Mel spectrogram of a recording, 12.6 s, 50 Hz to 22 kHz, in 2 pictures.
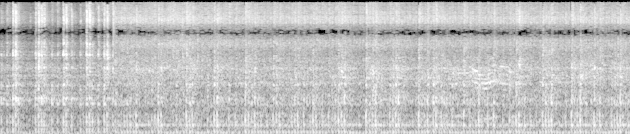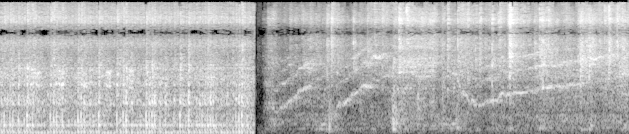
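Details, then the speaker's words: Johnson short shaft 40 hp outboard, about 1987, after repairs, restart test on water hose: two-stroke buzzes at slightly high but even idle about nine seconds, then shuts off cleanly with no misses. "This is one of the tests I like to do. Drop the keys out of it. That's smart of me. Prove it starts up without any issues."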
